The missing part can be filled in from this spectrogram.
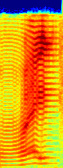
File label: "great", Robots; Same Game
